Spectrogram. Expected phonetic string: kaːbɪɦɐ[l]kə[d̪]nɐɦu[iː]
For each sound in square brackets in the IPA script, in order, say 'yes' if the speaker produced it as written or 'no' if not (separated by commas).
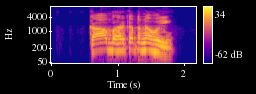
no, no, yes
